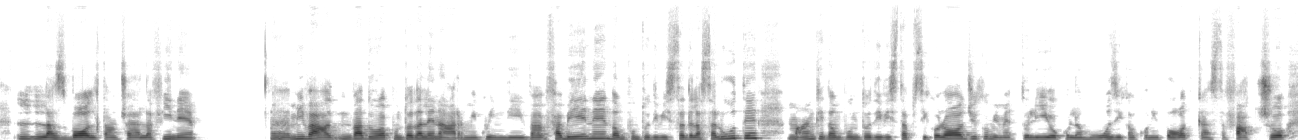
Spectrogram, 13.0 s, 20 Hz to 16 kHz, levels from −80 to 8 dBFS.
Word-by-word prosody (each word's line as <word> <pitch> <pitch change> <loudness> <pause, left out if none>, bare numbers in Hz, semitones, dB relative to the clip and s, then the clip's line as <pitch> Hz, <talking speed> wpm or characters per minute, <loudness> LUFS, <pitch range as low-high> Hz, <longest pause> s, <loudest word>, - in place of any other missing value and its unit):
l 215 -1 -3
la 200 0 +6
svolta, 190 -1 +5
cioè 190 +1 -5
alla 185 +1 -1
fine, 185 -3 -3 0.7
ehm, 200 -1 -3
mi 225 +2 0
vad 200 -2 +4
vado 210 0 +5
appunto 195 -1 0
ad 195 - +2
allenarmi, 175 -4 +1
quindi 180 -1 -4
va 190 0 -2
fa 205 +1 +2
bene 235 +4 0
da 210 - +2
un 200 - -1
punto 195 0 -7
di 195 - -6
vista 190 0 -3
della 195 0 0
salute, 265 +9 +1 0.3
ma 200 -1 -4
anche 210 +2 -3
da 205 - 0
un 200 - -1
punto 200 +1 -4
di 200 0 -4
vista 195 0 -5
psicologico, 215 +4 +2
mi 200 -3 -6
metto 185 0 -7
lì 185 0 -2
o 185 0 +1
co 190 +1 -8
la 180 -1 -3
musica, 185 +2 -5
o - - -10
con 180 0 -10
i 180 - -9
podcast, 180 0 -3
faccio, 195 +1 +1
195 Hz, 205 wpm, -24 LUFS, 185-205 Hz, 0.7 s, la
